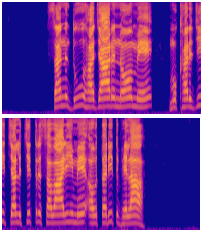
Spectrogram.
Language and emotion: Maithili, neutral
